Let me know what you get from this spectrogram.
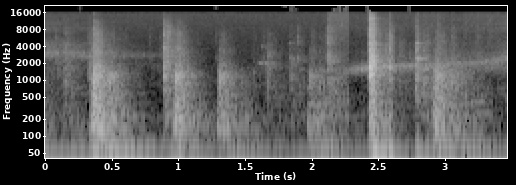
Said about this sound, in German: Die Türen und Fenster begannen zu rattern.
